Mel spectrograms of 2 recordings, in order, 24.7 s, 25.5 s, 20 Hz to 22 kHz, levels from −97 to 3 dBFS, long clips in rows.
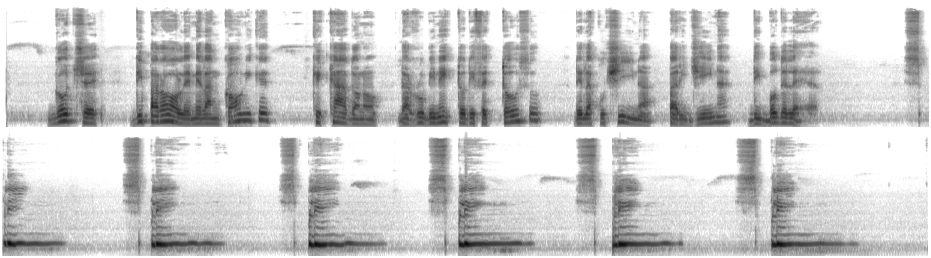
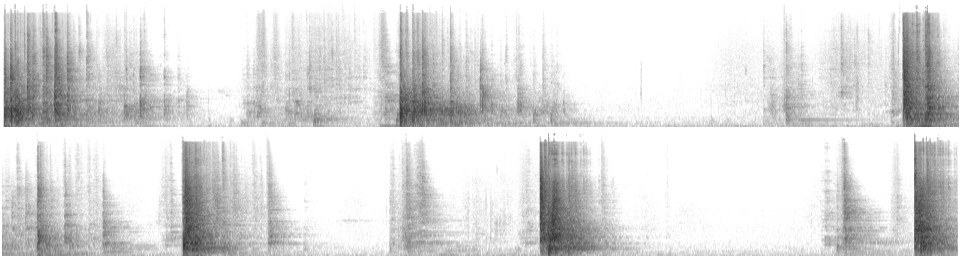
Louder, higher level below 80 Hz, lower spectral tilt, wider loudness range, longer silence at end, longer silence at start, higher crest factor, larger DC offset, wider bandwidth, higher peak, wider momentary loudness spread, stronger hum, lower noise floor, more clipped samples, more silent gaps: first, -20 LUFS vs -23 LUFS; second, -68 dBFS vs -56 dBFS; first, -5 dB/octave vs -2.5 dB/octave; second, 7 LU vs 18 LU; first, 1.15 s vs 0.05 s; first, 0.6 s vs 0.05 s; second, 20 dB vs 30 dB; neither; about the same, 18.5 kHz vs over 20 kHz; about the same, 0 dBFS vs 0 dBFS; second, 20 LU vs 28 LU; neither; second, -67 dBFS vs -80 dBFS; neither; neither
